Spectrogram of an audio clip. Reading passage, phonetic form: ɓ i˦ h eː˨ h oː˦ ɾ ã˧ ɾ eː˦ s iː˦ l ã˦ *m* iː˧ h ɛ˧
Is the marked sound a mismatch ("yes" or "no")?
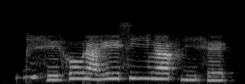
yes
